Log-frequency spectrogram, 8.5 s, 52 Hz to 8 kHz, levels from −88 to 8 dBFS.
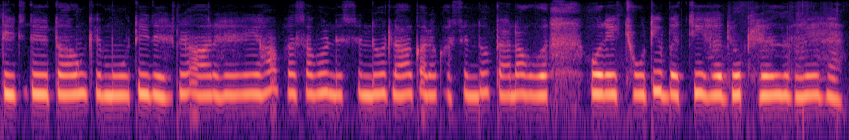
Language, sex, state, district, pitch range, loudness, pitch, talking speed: Hindi, female, Bihar, Patna, 260-275 Hz, -17 LUFS, 265 Hz, 190 wpm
